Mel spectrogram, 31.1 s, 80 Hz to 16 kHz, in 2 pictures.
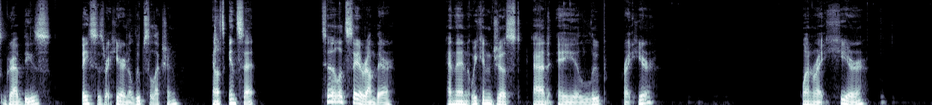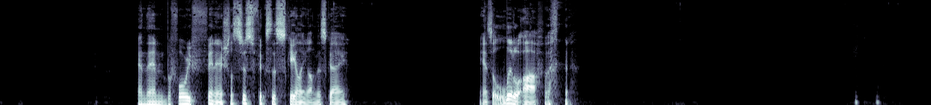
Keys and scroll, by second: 3.4 i, 8.8 ctrl+r, 11.7 ctrl+r, 14.7 Tab, 16.9 Tab, 29.6 ctrl+z.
